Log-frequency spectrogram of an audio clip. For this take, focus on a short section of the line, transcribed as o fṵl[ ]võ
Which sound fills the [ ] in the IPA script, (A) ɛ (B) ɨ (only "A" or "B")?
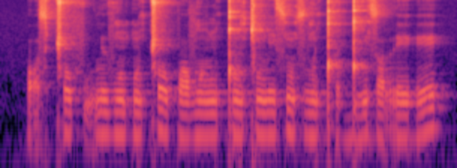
B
